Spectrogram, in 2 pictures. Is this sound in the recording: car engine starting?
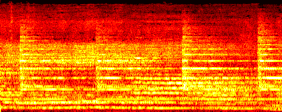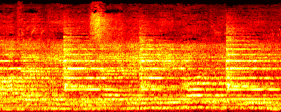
no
